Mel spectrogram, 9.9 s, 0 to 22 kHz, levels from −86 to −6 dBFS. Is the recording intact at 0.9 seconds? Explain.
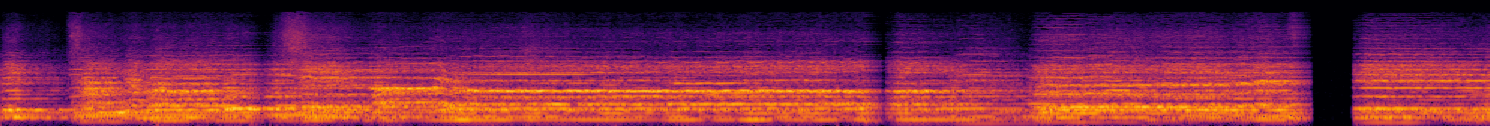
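Yes, at 0.9 seconds the audio is intact, with no dropout, click, distortion or other fault at that moment.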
